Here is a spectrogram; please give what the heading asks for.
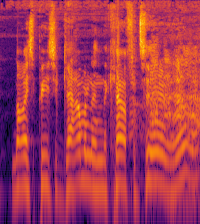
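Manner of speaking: ordinary delivery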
